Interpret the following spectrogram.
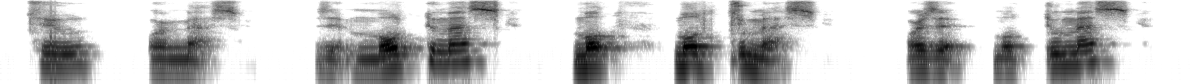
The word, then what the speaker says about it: mulțumesc: Which syllable is the stress on? In multumesk, where do you emphasize the accent? Mesk.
